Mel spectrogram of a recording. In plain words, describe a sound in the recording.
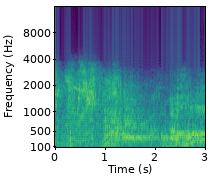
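A lion roars close by.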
